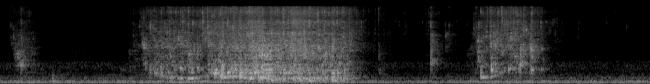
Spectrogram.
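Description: Hands swishing a sponge through sudsy rinse water in a ceramic sink: one long slosh that swells and fades from about a second and a half in, then two shorter splashes near the end as the sponge comes up out of the water.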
